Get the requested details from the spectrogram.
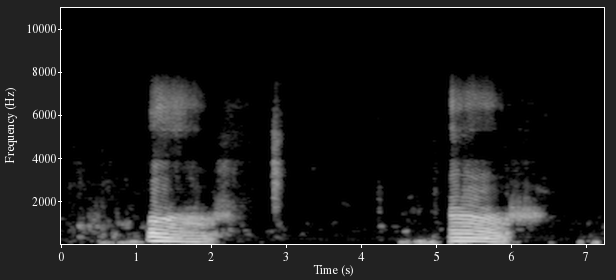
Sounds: Sigh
